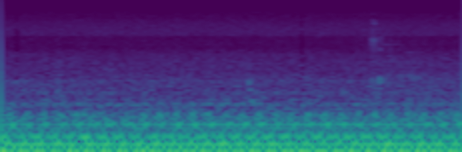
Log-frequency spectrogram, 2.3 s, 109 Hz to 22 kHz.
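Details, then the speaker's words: 2009-2014 Suzuki SX4 running really rough at idle: deep lumpy, uneven pulses; cylinder 3 and 4 misfire codes, ignition coil swapped between cylinders to confirm a failed coil. "I don't know if you can hear that, but it's running really rough."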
